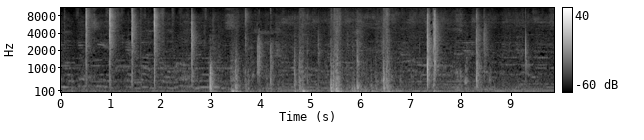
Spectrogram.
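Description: A series of sharp, dry pops and clicks, typical of joints being cracked.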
